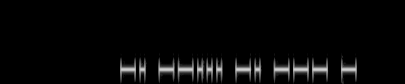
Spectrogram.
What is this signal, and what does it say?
Morse code, heard as a keyed tone, about 25 wpm, 700 Hz. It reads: N7NOT
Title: USA Call Signs - 5 Characters - Repeated 3x - 25wpm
